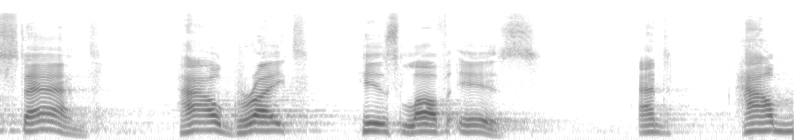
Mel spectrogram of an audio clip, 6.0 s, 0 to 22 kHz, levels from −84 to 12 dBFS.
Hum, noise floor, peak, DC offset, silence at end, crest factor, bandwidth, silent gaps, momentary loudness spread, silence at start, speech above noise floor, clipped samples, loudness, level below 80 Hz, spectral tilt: none; -76 dBFS; -16 dBFS; under 0.1%; 0 s; 20 dB; 15.5 kHz; none; 19 LU; 0 s; 42 dB; under 0.1%; -35 LUFS; -86 dBFS; -4.5 dB/octave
